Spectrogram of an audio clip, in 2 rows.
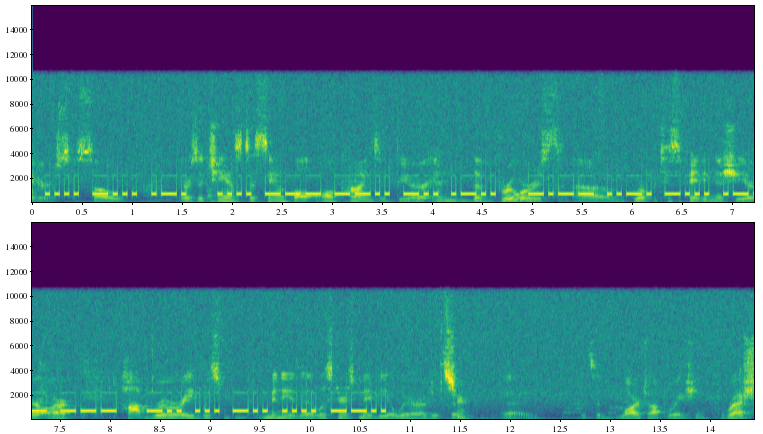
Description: Morse code (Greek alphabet), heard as a keyed tone, hand-sent with a paddle, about 25 wpm, 740 Hz. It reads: … ΗΟΖΔΛ ΥΦΒΩΟ ΔΣΔΗΖ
